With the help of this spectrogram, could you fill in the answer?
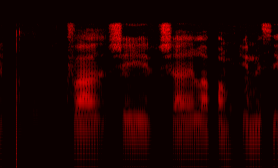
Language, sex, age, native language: Icelandic, male, 13, Icelandic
